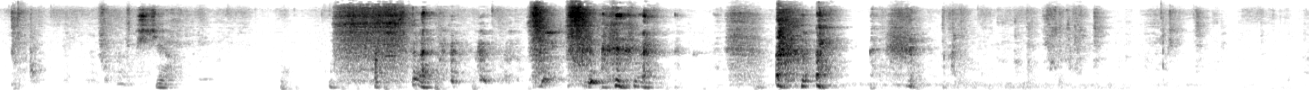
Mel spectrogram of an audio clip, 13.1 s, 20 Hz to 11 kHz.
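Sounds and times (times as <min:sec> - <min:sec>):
person coughing: 0:07.6 - 0:09.3.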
